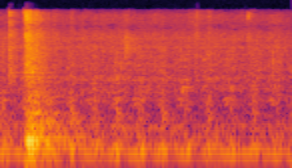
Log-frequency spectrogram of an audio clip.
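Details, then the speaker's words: Whirlpool top-load washer on final rinse with a very heavy jeans and towel load: low steady motor hum with rhythmic swishing strokes as the agitator churns strongly; normal agitation. "It's on its final rinse. Just rinsing through and agitating those clothes. Like I said, mostly jeans and towels. Doing an excellent job."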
